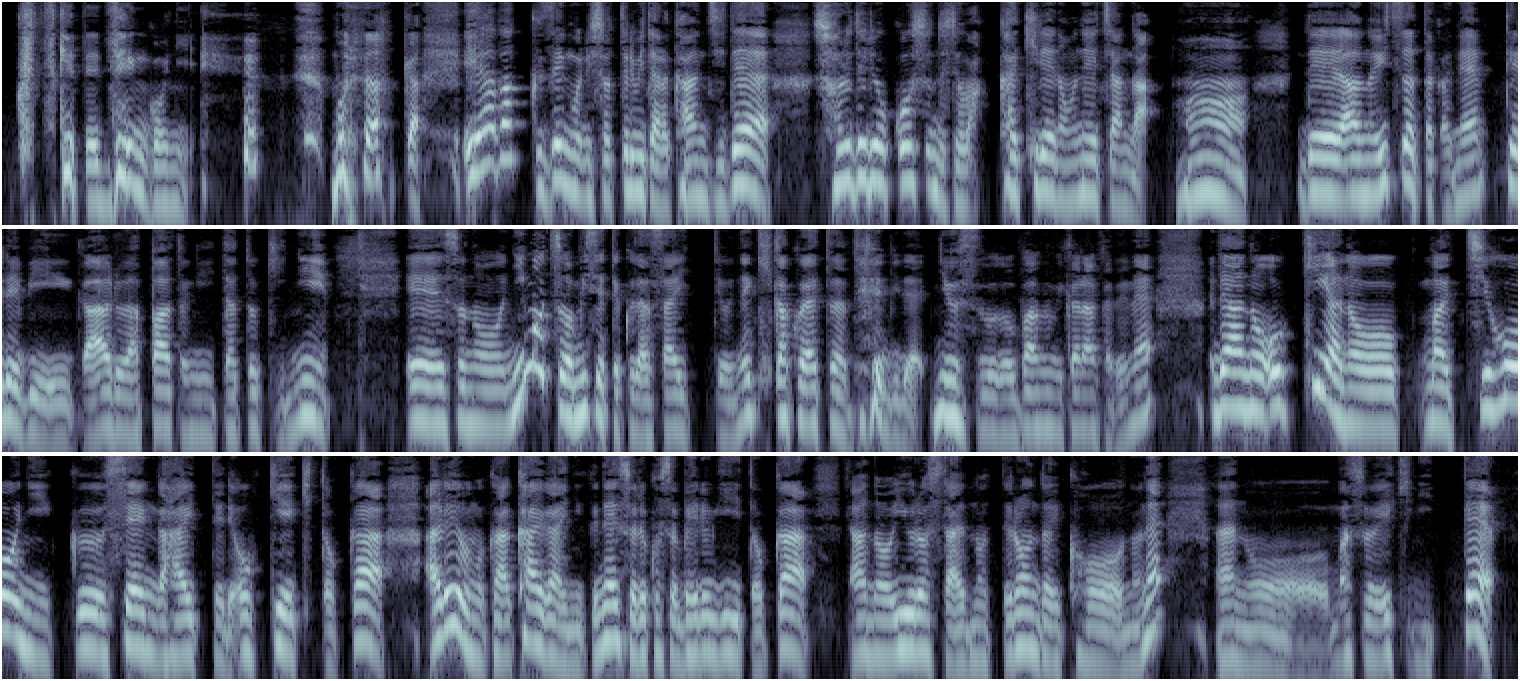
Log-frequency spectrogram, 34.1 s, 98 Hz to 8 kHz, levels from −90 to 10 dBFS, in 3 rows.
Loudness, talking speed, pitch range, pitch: -17 LUFS, 370 characters per minute, 155-205 Hz, 175 Hz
